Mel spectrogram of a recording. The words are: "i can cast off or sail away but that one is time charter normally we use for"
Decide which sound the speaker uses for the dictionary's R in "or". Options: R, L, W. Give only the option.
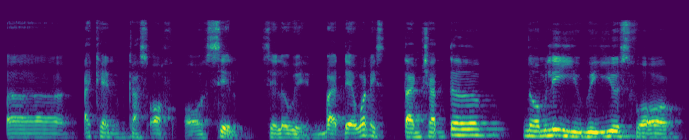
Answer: L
